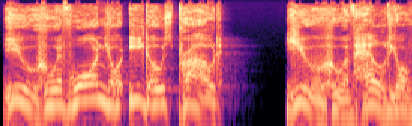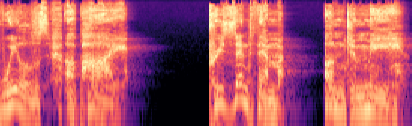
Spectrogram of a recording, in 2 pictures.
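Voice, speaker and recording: A man playing a vain, empty evil god in a video game, declaiming solemnly and pompously in a husky, gravelly voice. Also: medium pitch, expressive, fairly bright tone, full character voice. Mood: solemn, ominous. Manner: slow, incantatory, pompous declamation. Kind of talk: theatrical video game boss monologue. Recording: game music behind the voice.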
